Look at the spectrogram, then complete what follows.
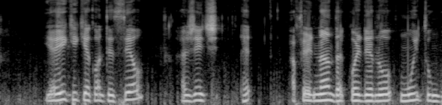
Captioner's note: speaking Portuguese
